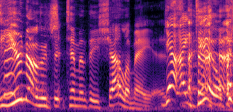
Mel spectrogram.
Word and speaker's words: Timothée Chalamet: I know his name do you know who Timothy Shalay is shamal shal is that not how you say it take a lap take do you know what is it do you know who Timothy shalam is yeah I do but who's the other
